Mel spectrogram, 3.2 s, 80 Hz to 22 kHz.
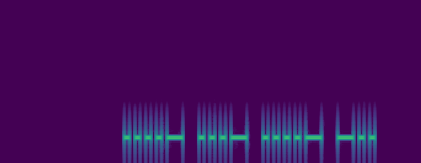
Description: Morse code, heard as a keyed tone, about 30 wpm, 700 Hz. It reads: 4V4D
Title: All Cut Numbers - 4-Digit 30wpm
